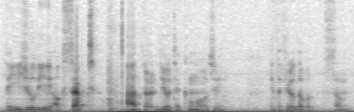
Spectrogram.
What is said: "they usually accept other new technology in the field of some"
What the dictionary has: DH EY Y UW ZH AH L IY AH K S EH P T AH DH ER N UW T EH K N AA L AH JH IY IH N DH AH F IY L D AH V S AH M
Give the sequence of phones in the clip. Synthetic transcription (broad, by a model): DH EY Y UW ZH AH L IY AH K S EH P T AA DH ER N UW T EH K N AA L AH JH IY IH N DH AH F IY L D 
